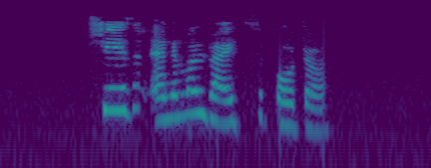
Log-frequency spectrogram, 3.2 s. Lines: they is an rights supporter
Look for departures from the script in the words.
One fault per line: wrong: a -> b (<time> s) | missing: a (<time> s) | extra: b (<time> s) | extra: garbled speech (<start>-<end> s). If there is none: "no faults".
wrong: they -> she (0.7 s)
extra: animal (1.1 s)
